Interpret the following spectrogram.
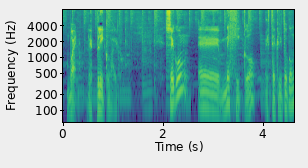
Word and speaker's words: México: Texas Está correcto Bueno le explico algo según México está escrito con x y la gente lo pronuncia con j porque nuestros nuestros ancestros pues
